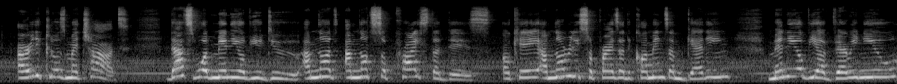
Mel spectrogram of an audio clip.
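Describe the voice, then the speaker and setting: A woman at an extremely high pitch with ordinary pitch variation and a fairly quick pace, amid noticeable background noise. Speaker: forex trader streaming live. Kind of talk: live trading stream, reading chat. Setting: livestream. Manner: loud; animated.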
